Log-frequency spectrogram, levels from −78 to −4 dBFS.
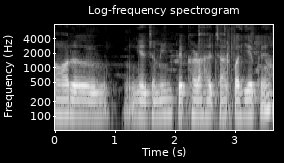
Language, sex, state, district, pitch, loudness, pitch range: Hindi, male, Chhattisgarh, Kabirdham, 105 Hz, -19 LUFS, 105-110 Hz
